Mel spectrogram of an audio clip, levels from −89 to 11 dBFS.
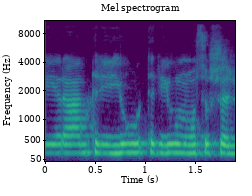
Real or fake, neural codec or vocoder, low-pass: fake; codec, 24 kHz, 6 kbps, HILCodec; 9.9 kHz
